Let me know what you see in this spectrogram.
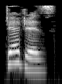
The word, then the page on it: judges: British English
